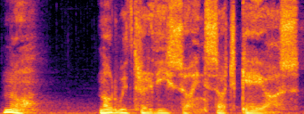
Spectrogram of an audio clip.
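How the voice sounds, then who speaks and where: Low-voiced, weary assassin leader. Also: male voice, expressive, slow pace, fairly bright tone, slightly rough, full character voice. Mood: weary, resolute. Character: weary, loyal male assassin leader, dryly resigned. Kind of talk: video game voice acting.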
